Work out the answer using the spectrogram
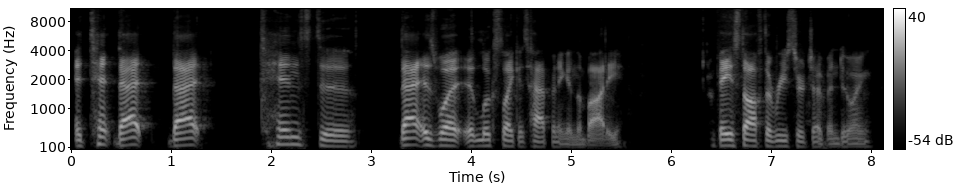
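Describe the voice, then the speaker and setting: A man in a casual debate, heard over a video call, explaining in a halting way and repeating his words. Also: medium pitch, sing-song, creaky, pushed and bright, no room sound. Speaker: debate participant.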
